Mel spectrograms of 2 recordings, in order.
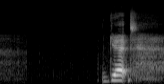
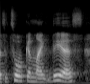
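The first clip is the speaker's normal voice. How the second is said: a bit louder New York accent; 4 dB louder than usual. Shown as a demonstration. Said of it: "go from this".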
